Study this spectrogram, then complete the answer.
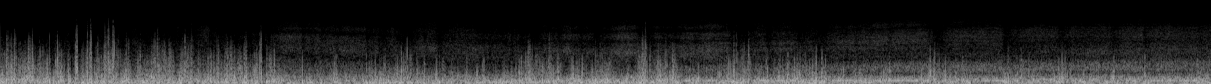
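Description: Waves wash against the hull of a moving ship.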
